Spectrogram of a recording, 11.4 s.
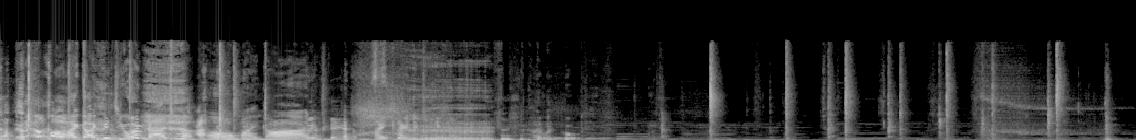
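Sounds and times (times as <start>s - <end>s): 
laughter: 0.0s - 5.8s
speech: 0.2s - 5.9s
wet playing cards flipped onto a table: 7.1s - 10.7s.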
